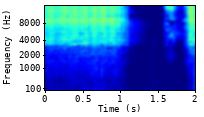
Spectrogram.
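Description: Micro RC crawler's (Axial SCX24-based) motor and geared drivetrain whirring at a high pitch as the wheels spin freely in the air under throttle. The sound cuts off about a second in, blips briefly, and comes back on just before the end.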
